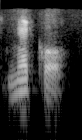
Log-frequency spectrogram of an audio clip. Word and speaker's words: Neko: N-I-K-O, which they were mispronouncing, which for Japanese, it cat in Japanese is Neko, N-E-K-O, but they were mispronouncing it, but everyone knew her as Niko.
